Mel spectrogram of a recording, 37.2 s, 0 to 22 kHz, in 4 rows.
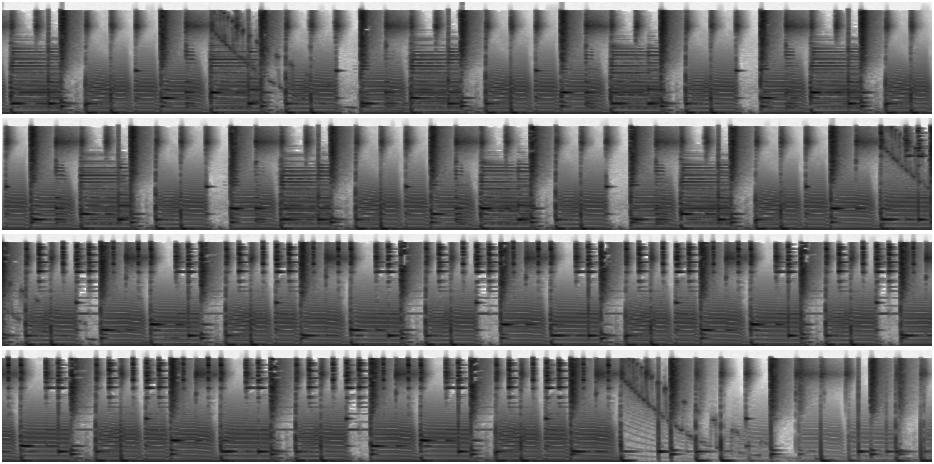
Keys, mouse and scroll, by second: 0.0 click, 1.2-2.1 typing, 4.1 click, 5.0-5.9 typing, 6.4 click, 7.1-7.5 scroll down 2, 8.4 click, 10.2-13.3 drag, 13.8-15.0 drag, 15.6 click, 16.1 click, 22.6 click, 23.4 click, 24.3 click, 25.3-26.2 typing, 27.1 click, 28.0-29.0 typing, 29.5-29.9 scroll down 1, 31.9 click, 32.4-33.4 typing, 34.2 click, 35.1 scroll down 2, 35.5-35.8 scroll up 2, 36.8 click.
